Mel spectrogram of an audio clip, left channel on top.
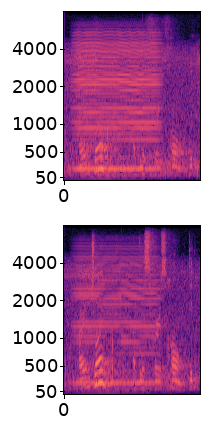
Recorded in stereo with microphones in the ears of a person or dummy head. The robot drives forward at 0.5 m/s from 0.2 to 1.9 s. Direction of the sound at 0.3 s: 50° right (ahead or behind).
